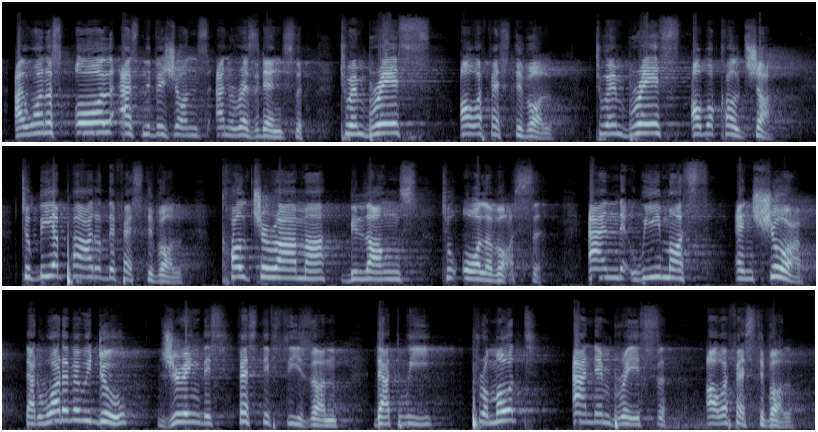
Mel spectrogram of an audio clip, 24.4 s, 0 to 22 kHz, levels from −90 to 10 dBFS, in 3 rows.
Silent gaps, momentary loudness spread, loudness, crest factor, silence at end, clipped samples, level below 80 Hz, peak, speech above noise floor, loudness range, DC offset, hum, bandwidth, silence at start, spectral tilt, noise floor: none; 15 LU; -20 LUFS; 18 dB; 0.2 s; under 0.1%; -62 dBFS; -4 dBFS; 31 dB; 3 LU; under 0.1%; none; 14 kHz; 0.15 s; -3.5 dB/octave; -51 dBFS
